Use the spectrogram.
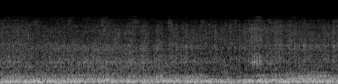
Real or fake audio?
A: real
